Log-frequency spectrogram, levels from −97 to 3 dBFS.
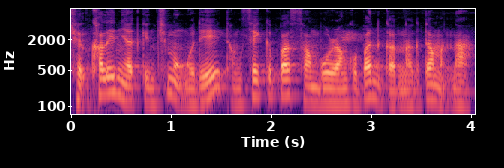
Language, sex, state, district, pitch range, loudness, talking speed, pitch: Garo, male, Meghalaya, South Garo Hills, 110-165 Hz, -20 LUFS, 105 wpm, 120 Hz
